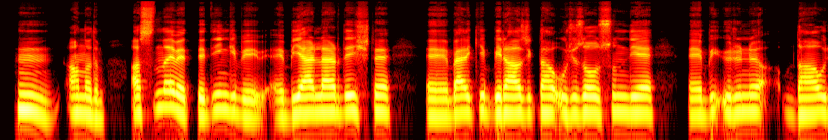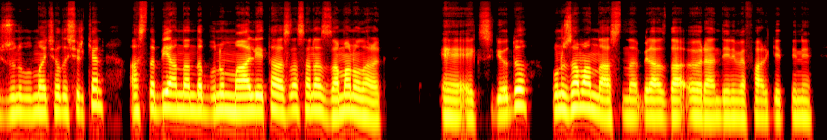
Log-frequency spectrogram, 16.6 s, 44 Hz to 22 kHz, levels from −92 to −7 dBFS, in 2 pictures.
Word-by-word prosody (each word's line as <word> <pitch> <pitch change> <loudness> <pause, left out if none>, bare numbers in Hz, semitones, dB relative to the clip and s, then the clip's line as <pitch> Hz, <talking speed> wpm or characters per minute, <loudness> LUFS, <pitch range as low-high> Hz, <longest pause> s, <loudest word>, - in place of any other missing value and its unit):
Hımm, 160 -6 +1
anladım. 145 -4 -1 0.3
Aslında 170 +6 +1
evet, 155 -7 +2
dediğin 165 +5 0
gibi, 150 -4 -2 0.3
eee, 130 0 -5
bir 145 - +2
yerlerde, 155 +1 +5
işte, 160 0 0 0.4
eee, 135 0 0
belki 150 0 +1
birazcık 150 0 +3
daha 155 -1 +3
ucuz 150 0 -2
olsun 155 +1 +1
diye, 150 -1 +2 0.3
eee, 140 0 -2
bir 155 - -5
ürünü 160 +1 0 0.4
daha 145 +1 +2
ucuzunu 150 0 -3
bulmaya 150 +1 -1
çalışırken 160 +6 -3 0.2
aslında 160 +1 -3
bir 185 - +4
yandan 170 -2 +3
da 165 -2 +1
bunun 165 +3 0
maliyeti 160 +1 +3
aslında 165 +1 +1
sana 165 0 +1
zaman 145 +3 +1
olarak, 130 -6 0 0.6
eee, 135 -2 -1
eksiliyordu. 140 - -1 0.2
Bunu 170 +1 +1
zamanla 180 -3 +3
aslında 130 +1 -4
biraz 130 -2 0
daha 135 0 +2
öğrendiğini 130 -1 -2
ve 125 - -2
fark 125 0 -6
ettiğini, 130 0 -7
150 Hz, 165 wpm, -23 LUFS, 135-160 Hz, 0.6 s, yerlerde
